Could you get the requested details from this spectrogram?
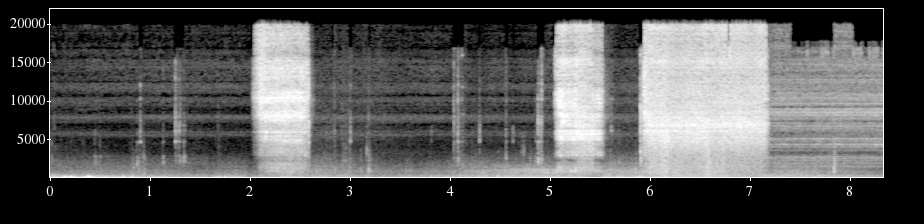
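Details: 2004 Lexus RX 330 no-start with a leaking water pump, air pushed through a spark plug hole while watching the radiator neck: bursts of sharp hissing as air escapes into the cooling system. This points to a blown head gasket or warped head.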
